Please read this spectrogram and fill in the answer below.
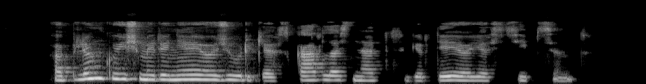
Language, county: Lithuanian, Vilnius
